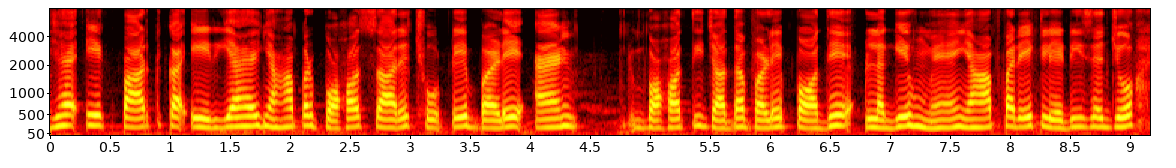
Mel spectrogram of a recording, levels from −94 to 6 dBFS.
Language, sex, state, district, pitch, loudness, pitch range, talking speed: Hindi, female, Bihar, Jahanabad, 210 Hz, -20 LUFS, 195-225 Hz, 170 wpm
